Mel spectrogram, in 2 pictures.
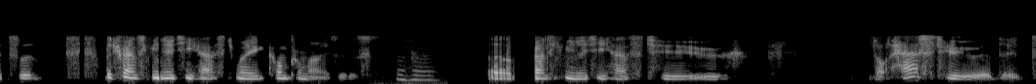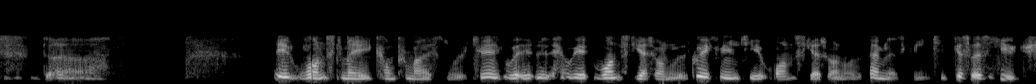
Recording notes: We did this interview over the phone and the sound isn’t optimal, I apologize in advance!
